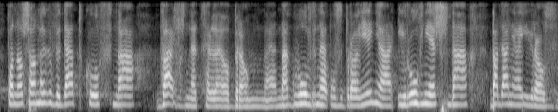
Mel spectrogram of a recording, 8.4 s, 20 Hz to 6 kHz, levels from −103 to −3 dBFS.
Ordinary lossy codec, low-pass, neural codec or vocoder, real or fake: none; 5.4 kHz; codec, 24 kHz, 3 kbps, HILCodec; fake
